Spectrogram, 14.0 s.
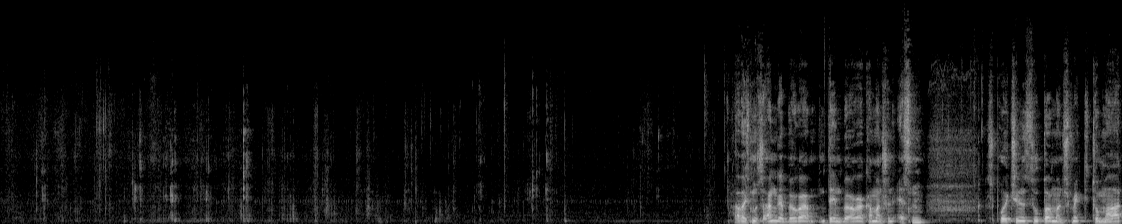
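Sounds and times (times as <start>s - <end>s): person chewing a burger: 0.0s - 7.2s.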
